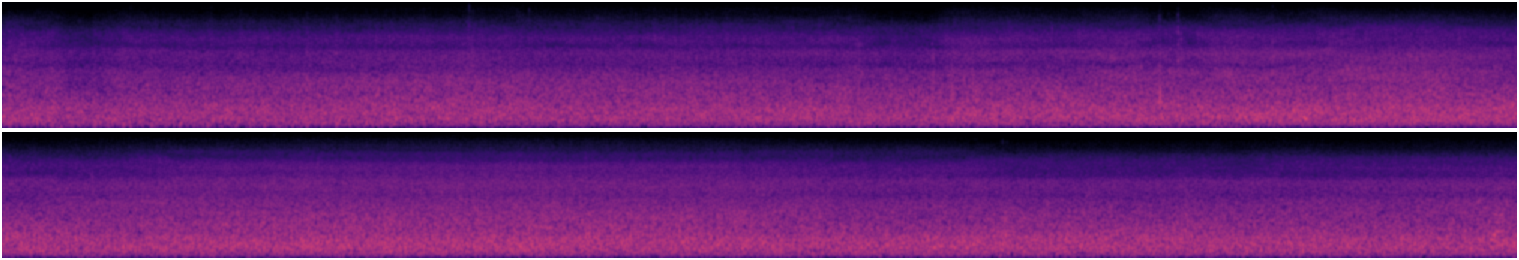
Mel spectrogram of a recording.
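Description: Floodwater rushing steadily.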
